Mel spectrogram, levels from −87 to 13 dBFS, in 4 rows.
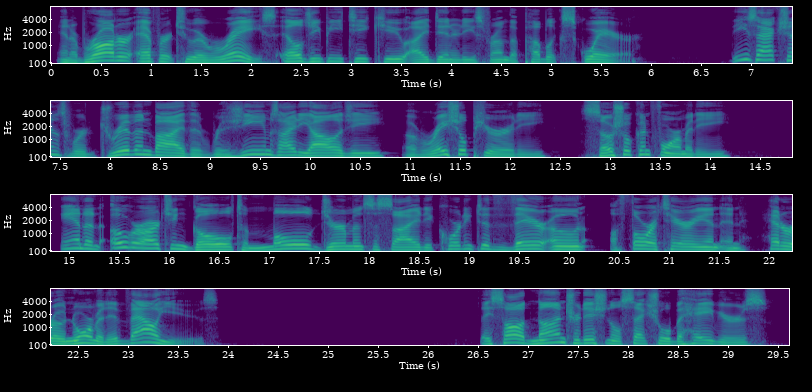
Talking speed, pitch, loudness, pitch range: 95 wpm, 145 Hz, -25 LUFS, 120-170 Hz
